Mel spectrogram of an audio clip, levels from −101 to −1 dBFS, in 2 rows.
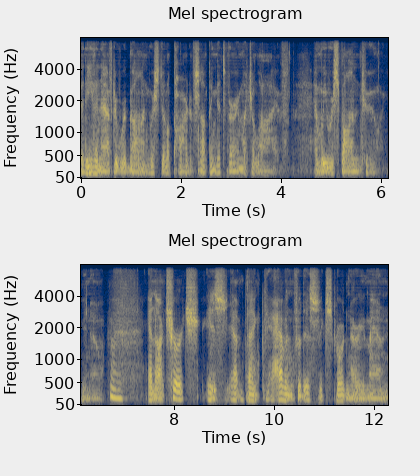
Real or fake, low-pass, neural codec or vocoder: fake; 7.2 kHz; vocoder, 22.05 kHz, 80 mel bands, HiFi-GAN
